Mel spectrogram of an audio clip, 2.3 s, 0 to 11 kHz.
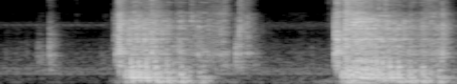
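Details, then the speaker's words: Stihl 025 chainsaw started with the choke on and the trigger held: two pull-start bursts with a sharp pop as it briefly catches, the cue to knock the choke off. The saw is suspected of an air leak that makes it idle too fast. "I pull my cord and listen you got to listen for the song to go it's gonna pop that's what we call it"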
